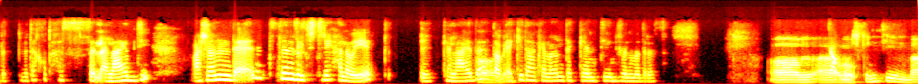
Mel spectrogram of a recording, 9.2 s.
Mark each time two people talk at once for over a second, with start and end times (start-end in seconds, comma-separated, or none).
none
